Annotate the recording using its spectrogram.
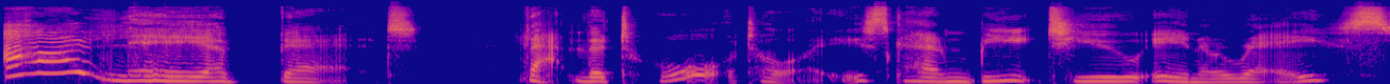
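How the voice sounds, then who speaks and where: At a very slow pace, a woman uses a put-on character voice with a medium pitch. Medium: read story. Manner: knowing, sly.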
